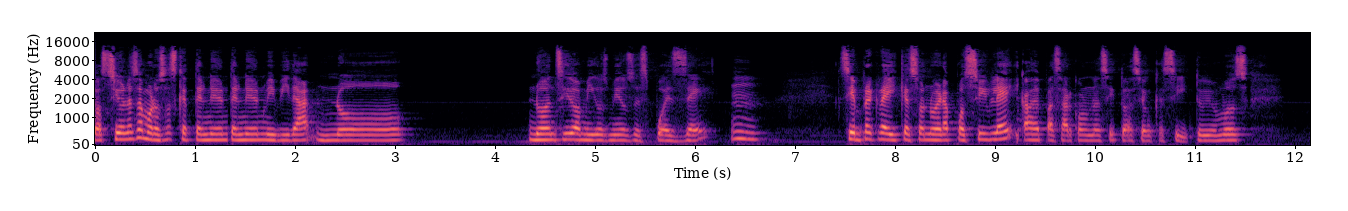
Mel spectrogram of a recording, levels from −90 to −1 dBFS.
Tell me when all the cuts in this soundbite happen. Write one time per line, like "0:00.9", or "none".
0:01.3
0:06.2
0:09.2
